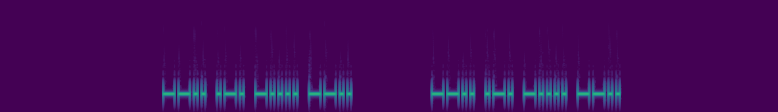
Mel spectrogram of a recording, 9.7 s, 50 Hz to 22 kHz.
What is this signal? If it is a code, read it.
Morse code, heard as a keyed tone, about 25 wpm, 700 Hz. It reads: ZR6Z ZR6Z
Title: DXCC-100 Call Signs - 4 Characters - Repeated 2x - 25wpm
